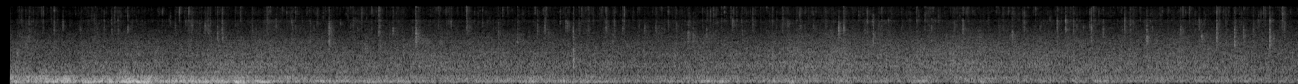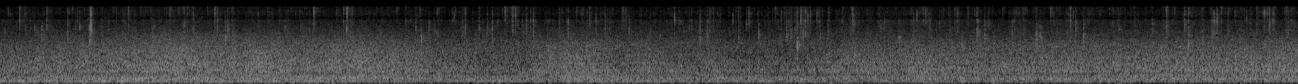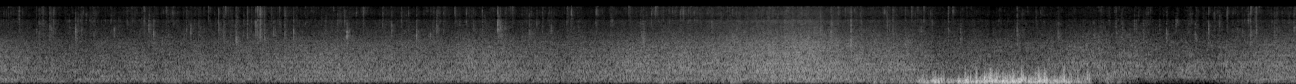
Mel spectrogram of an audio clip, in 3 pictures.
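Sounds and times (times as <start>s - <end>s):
low rumble of thunder: 0.1s - 4.2s, 35.1s - 37.0s
heavy rain: 0.1s - 38.9s.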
